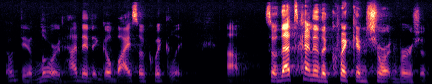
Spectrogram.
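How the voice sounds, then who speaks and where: A middle-aged man from Barbados, a bishop answering questions at a parish gathering with animated, preacherly emphasis and frequent laughter. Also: mid-range voice, fast. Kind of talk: parish Q&A talk.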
